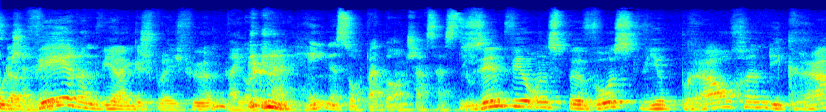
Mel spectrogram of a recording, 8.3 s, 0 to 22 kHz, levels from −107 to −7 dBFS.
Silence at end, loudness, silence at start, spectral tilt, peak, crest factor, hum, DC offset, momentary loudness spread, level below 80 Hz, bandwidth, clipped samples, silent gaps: 0 s; -33 LUFS; 0 s; -7 dB/octave; -12 dBFS; 20 dB; none; under 0.1%; 13 LU; -70 dBFS; 15 kHz; under 0.1%; none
